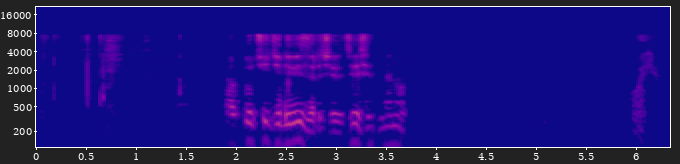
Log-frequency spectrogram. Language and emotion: Russian, neutral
